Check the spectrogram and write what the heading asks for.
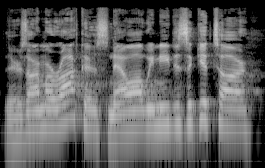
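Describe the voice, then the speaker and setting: A man's voice: on the high side, expressive, fairly quick, fairly bright tone. A man with an East Texas accent chatting casually to his followers while scratching lottery tickets. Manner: chatty, talks straight to followers. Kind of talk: casual play-by-play vlog.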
